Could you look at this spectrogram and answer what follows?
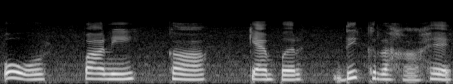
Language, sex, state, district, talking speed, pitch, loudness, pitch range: Hindi, female, Himachal Pradesh, Shimla, 90 wpm, 240 Hz, -14 LUFS, 225-260 Hz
